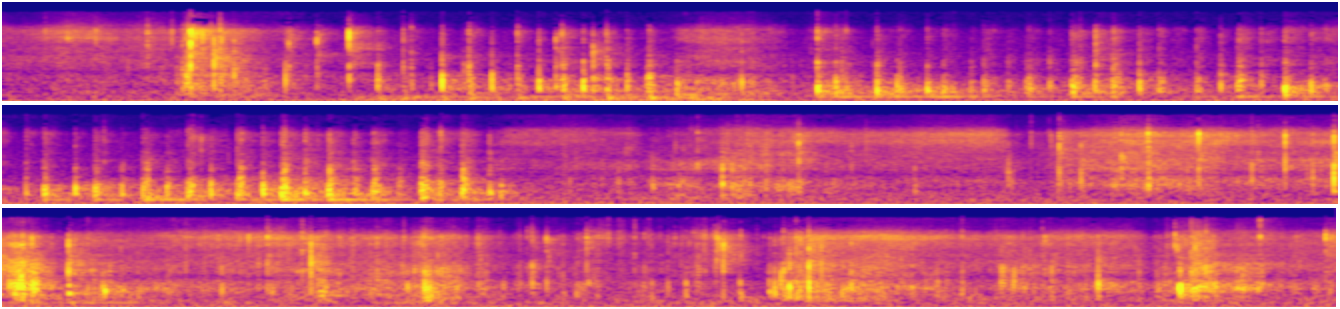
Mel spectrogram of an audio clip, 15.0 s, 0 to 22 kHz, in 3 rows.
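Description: Fingertips and nails tap and crinkle the printed plastic wrapper of a full cylindrical pack of Prince biscuits, about 20 cm long. The result is quiet, bright, dry crinkling with many rapid, sharp taps and short rustles throughout, each dying away almost instantly.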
